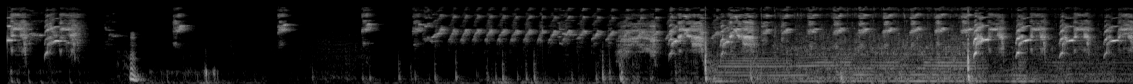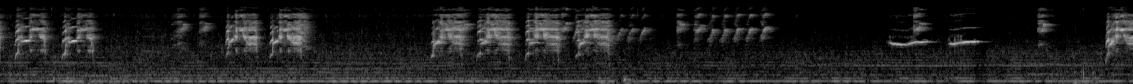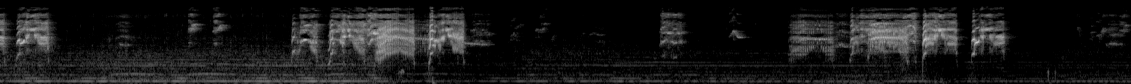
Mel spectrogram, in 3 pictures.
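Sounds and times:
parrots chirping: 0:00.1 - 0:02.0, 0:03.6 - 0:12.4, 0:25.6 - 0:32.8
small electric pump humming: 0:03.2 - 0:33.9
water running into tub: 0:04.4 - 0:27.0.

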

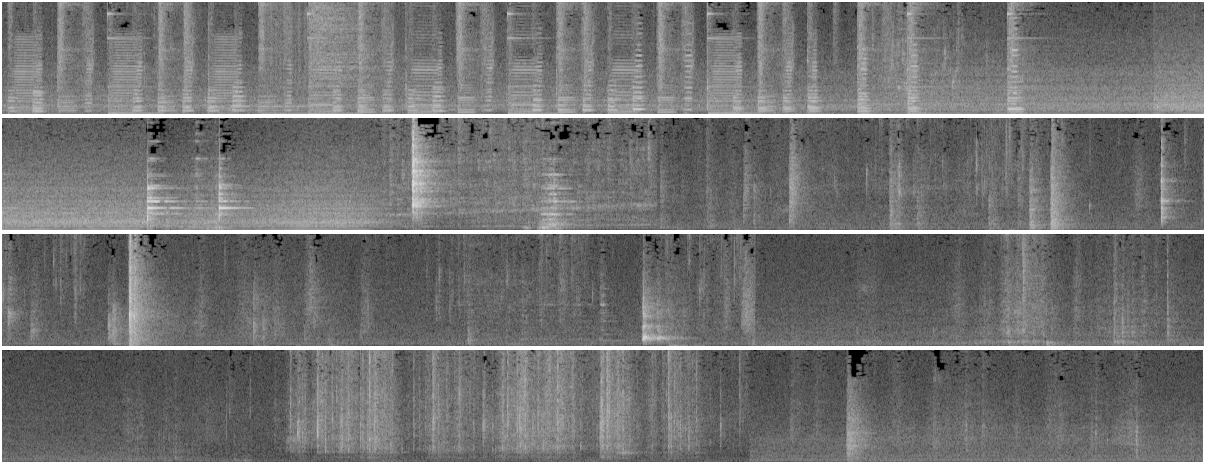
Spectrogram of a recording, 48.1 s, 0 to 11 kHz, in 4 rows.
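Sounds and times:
paper liner crinkling: 0:38.8 - 0:43.5.

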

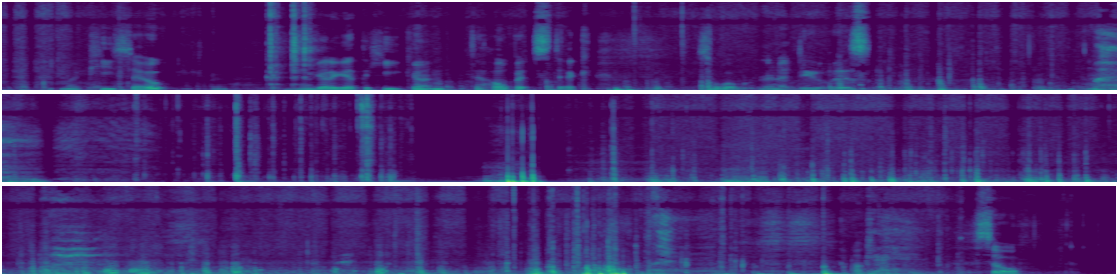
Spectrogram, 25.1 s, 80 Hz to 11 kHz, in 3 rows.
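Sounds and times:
heavy thumps: 0:12.0 - 0:12.5, 0:20.9 - 0:23.6.

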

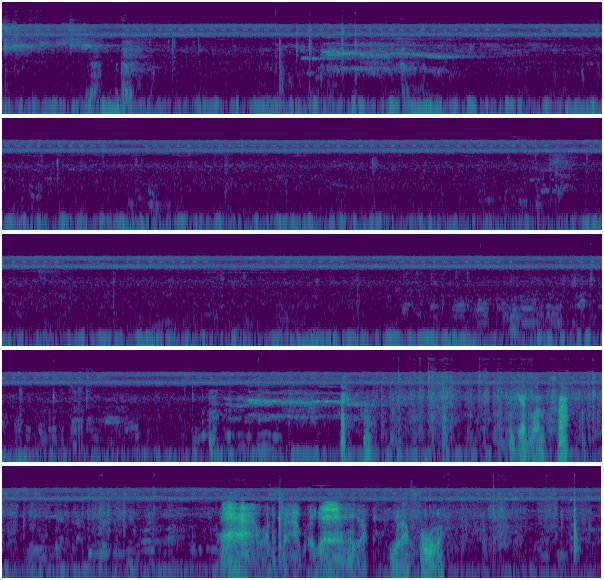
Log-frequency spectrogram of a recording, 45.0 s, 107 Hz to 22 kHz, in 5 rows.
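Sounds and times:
insect chorus trilling: 0:00.0 - 0:44.9.

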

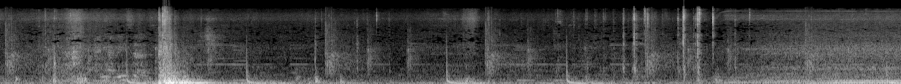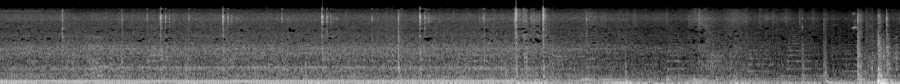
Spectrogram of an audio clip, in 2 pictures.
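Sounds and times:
motor humming: 0:07.2 - 0:16.0.

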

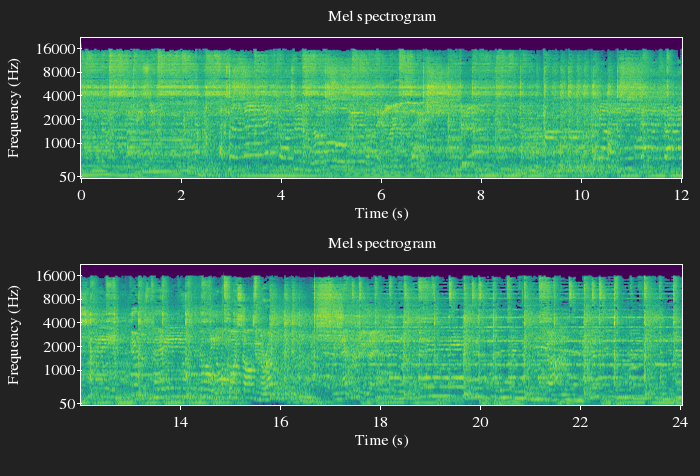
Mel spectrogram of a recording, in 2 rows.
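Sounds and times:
live band playing: 0:00.0 - 0:24.0
man singing: 0:00.9 - 0:08.3, 0:10.0 - 0:16.2, 0:16.8 - 0:20.0.

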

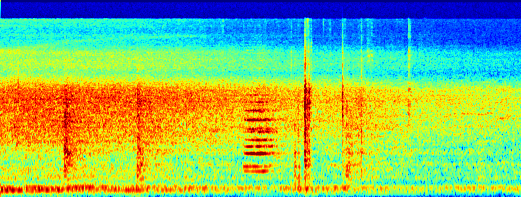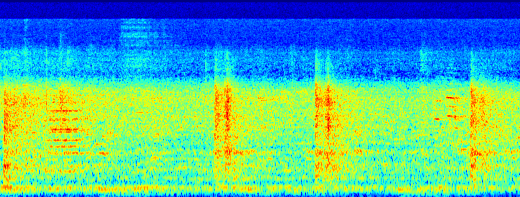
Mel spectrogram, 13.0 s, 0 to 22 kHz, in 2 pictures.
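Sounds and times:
short horn-like honk: 0:03.0 - 0:03.6.

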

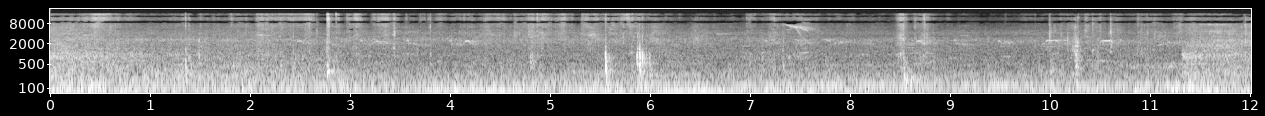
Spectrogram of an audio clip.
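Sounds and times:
cardboard rustling and knocking: 0:04.7 - 0:06.2.

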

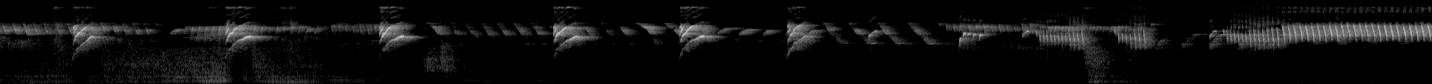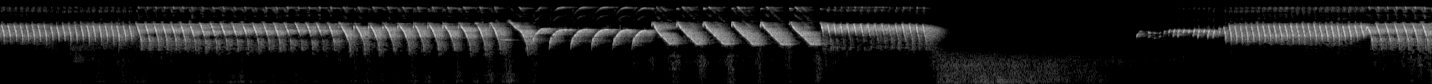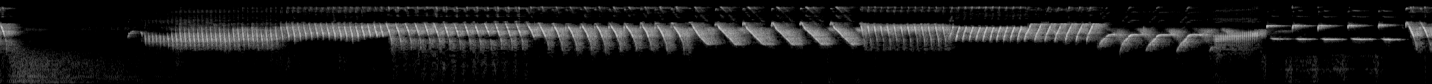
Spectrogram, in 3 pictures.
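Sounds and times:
canary singing trills: 0:00.0 - 0:23.8, 0:25.7 - 0:28.8, 0:29.8 - 0:42.9.

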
